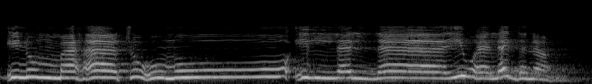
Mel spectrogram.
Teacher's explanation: وأما ورش فعنده تسهيل الهمزة، إن أمهاتهم إلا اللائي ولدنهم، يعني فيقرأ بتسهيل الهمزة، والهمز إذا تغير فالقاعدة أنه يجوز فيه المد والقصر، يعني يجوز الاعتداد بالتسهيل أو عدم الاعتداد بالأصل.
